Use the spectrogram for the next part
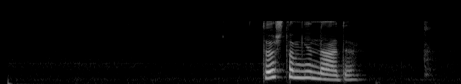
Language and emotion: Russian, positive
